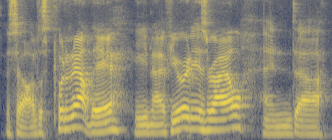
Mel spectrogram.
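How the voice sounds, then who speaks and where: A man's voice: mid-range voice, expressive, brisk. A middle-aged man gives informal Bible commentary as a pastor, explaining things conversationally and repeating phrases for emphasis. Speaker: pastor and Bible podcast host.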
